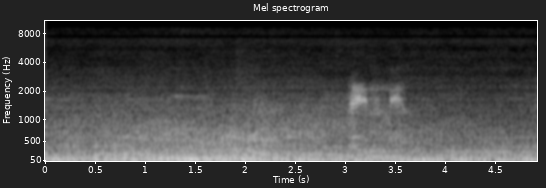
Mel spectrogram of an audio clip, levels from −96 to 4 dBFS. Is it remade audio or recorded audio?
remade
